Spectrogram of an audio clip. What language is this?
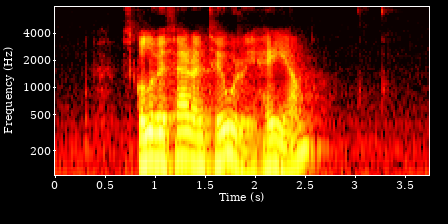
Faroese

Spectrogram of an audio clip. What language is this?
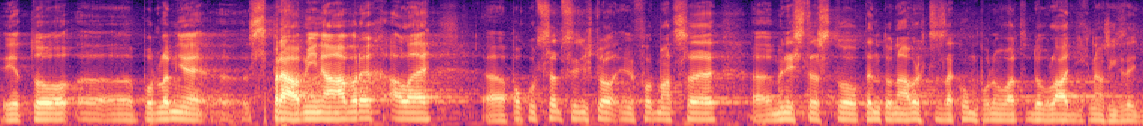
Czech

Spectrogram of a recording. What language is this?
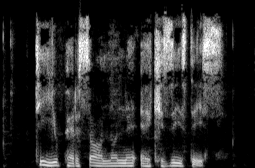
Esperanto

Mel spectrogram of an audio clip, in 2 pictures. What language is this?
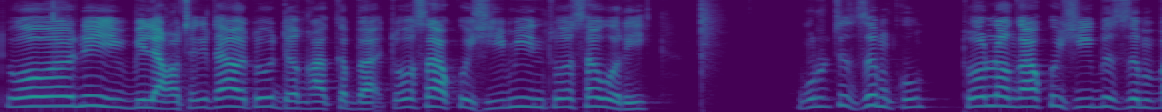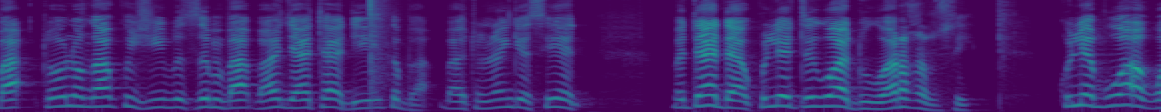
Tera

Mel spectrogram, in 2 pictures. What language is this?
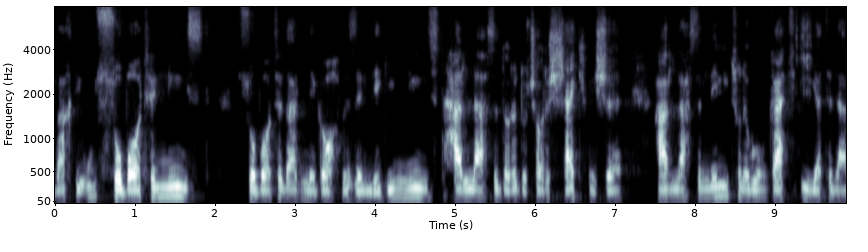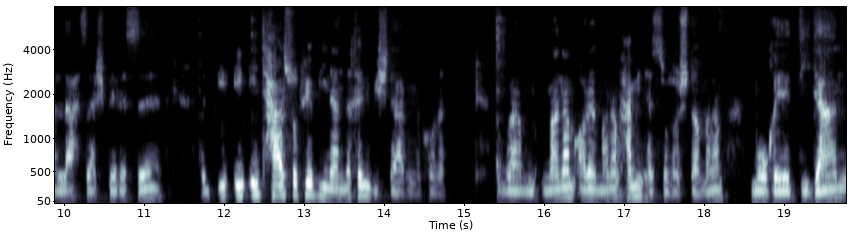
Persian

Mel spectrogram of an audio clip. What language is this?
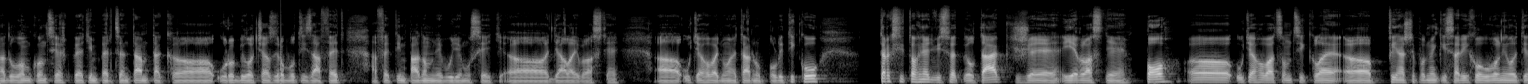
Czech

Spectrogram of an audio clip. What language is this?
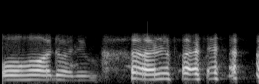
Manipuri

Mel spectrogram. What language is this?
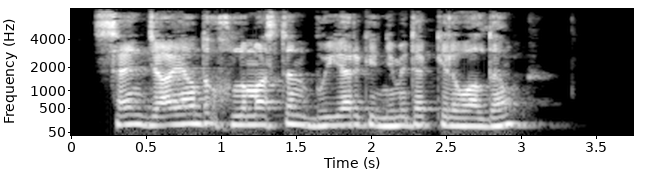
Uyghur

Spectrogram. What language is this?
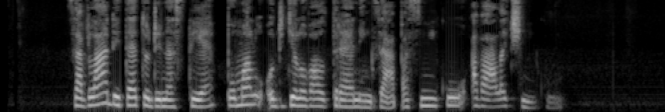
Czech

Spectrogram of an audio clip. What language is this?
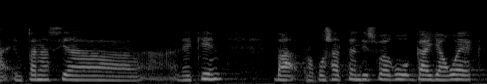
Basque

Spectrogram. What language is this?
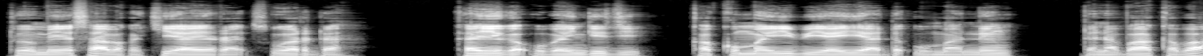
Hausa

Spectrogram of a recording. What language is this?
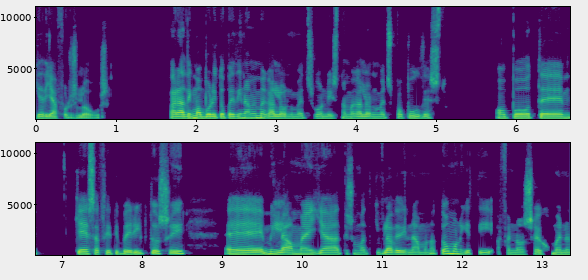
Greek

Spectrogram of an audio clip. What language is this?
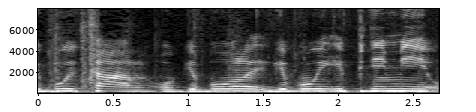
Hebrew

